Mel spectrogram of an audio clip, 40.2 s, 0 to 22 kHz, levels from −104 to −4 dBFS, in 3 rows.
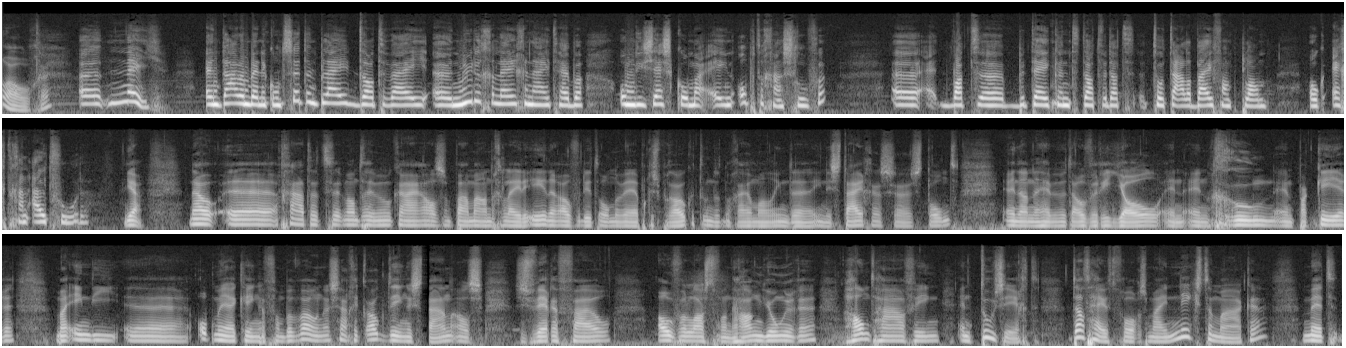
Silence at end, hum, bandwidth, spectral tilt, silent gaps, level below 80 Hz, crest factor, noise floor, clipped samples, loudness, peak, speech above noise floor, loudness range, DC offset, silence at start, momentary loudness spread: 0 s; none; 13.5 kHz; -6.5 dB/octave; none; -48 dBFS; 16 dB; -56 dBFS; under 0.1%; -24 LUFS; -8 dBFS; 32 dB; 9 LU; under 0.1%; 0 s; 12 LU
